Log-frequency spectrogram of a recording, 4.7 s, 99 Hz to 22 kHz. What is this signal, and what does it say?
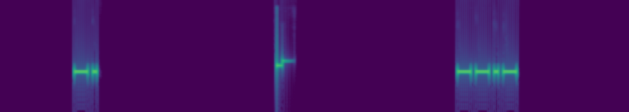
Morse code, heard as a keyed tone, about 35 wpm, 700 Hz. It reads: N Q
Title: Single Letters - Phonetic Pronunciation 35wpm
